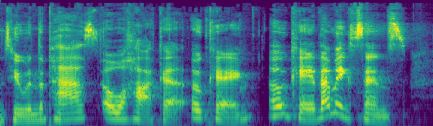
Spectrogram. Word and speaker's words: Oaxaca: Oh, Oaxaca. Okay. Okay, that makes sense. With the X making the H sound.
